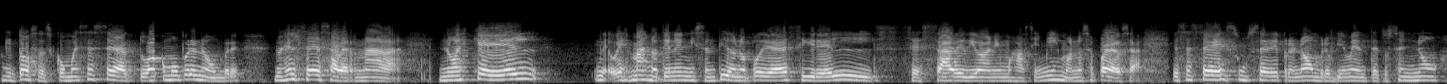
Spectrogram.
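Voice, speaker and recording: A woman from Latin America teaching a Spanish grammar lesson, explaining slowly and stressing her example sentences. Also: lowish voice. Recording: dull lo-fi sound.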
